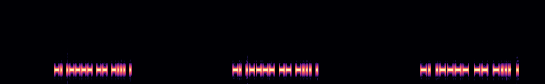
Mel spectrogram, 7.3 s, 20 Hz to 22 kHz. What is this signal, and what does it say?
Morse code, heard as a keyed tone, about 53 wpm, 700 Hz. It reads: N1MBE N1MBE N1MBE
